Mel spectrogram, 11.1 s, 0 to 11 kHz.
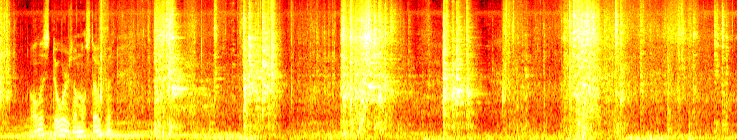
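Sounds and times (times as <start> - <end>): scrap metal clattering and scraping: 0.0 - 0.3, 1.4 - 11.0
steady low rumble: 0.0 - 8.4.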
